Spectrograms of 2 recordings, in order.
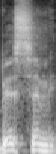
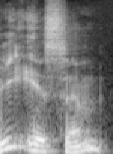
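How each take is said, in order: First: It is said as one short syllable, bism. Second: It is said as two syllables, bi-ism. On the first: The speaker calls it wrong. "The word bism is not exist in Arabic ever" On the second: The speaker calls it right. "The word bi'ism is what exists"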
